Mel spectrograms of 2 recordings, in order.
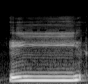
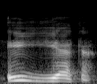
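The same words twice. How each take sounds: First: إي drawn out with a long vowel; wrong lengthened hamza. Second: إياك with a short hamza vowel, no stretching; correct short hamza. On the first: Teacher imitates stretching the hamza vowel too long. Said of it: "لا أمد في الهمز". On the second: Teacher gives the correct short hamza in إياك. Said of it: "ولكن". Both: Shown as a demonstration.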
